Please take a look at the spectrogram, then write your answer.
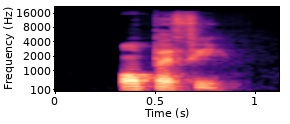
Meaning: past participle of empaffer
- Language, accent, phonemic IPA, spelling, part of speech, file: French, France, /ɑ̃.pa.fe/, empaffé, verb, LL-Q150 (fra)-empaffé.wav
